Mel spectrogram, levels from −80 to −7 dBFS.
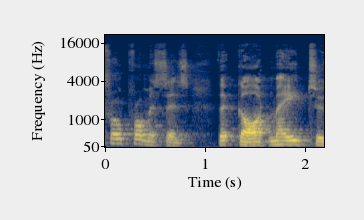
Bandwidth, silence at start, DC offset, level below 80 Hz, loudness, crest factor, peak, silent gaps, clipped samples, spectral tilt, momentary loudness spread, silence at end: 16.5 kHz; 0 s; under 0.1%; -58 dBFS; -21 LUFS; 18 dB; -2 dBFS; none; under 0.1%; -5.5 dB/octave; 12 LU; 0 s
